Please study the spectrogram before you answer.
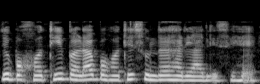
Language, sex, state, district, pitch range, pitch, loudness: Hindi, female, Uttar Pradesh, Lucknow, 190-220 Hz, 210 Hz, -14 LUFS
